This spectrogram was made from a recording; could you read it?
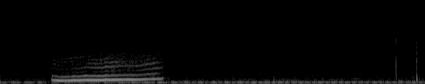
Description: Our passed out puppy after a long day of swimming.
